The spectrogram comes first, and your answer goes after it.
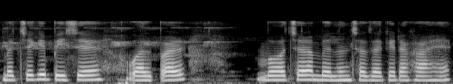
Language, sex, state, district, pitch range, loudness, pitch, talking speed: Hindi, female, Assam, Sonitpur, 195-215 Hz, -13 LUFS, 205 Hz, 160 wpm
